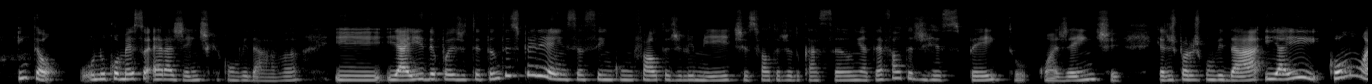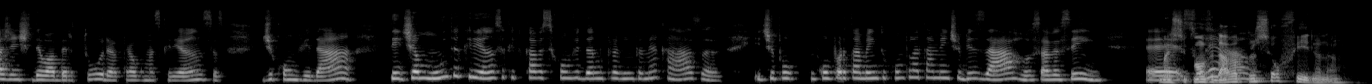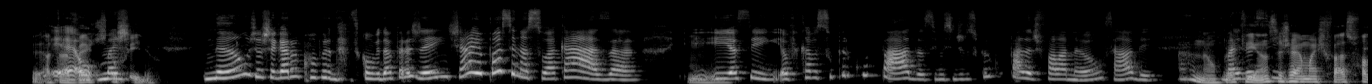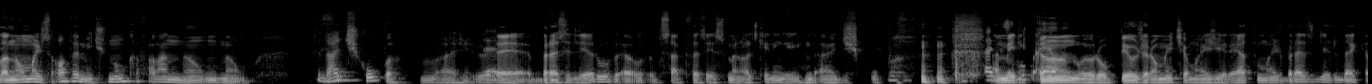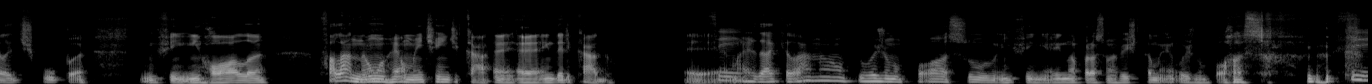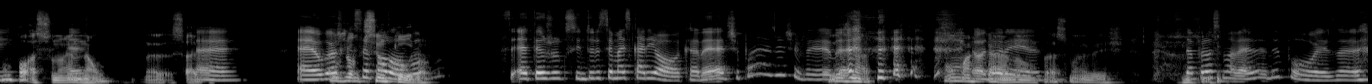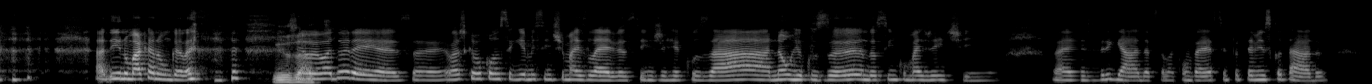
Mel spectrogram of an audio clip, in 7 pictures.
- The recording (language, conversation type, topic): Portuguese, advice, Como posso recusar pedidos sem me sentir culpado ou inseguro?
- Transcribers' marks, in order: chuckle; laugh; laugh; laugh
